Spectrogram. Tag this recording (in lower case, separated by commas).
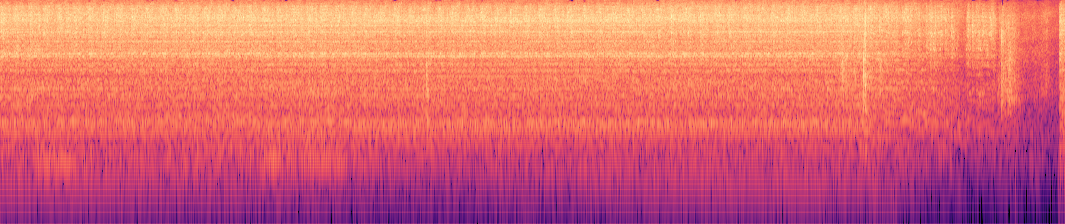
tools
